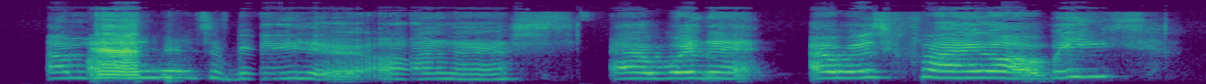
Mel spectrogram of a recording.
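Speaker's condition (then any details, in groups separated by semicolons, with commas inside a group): ALS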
